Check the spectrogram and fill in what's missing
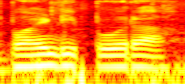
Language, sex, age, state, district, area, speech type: Kashmiri, male, 18-30, Jammu and Kashmir, Baramulla, rural, spontaneous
